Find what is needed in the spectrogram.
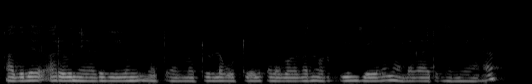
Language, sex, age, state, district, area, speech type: Malayalam, female, 30-45, Kerala, Palakkad, rural, spontaneous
